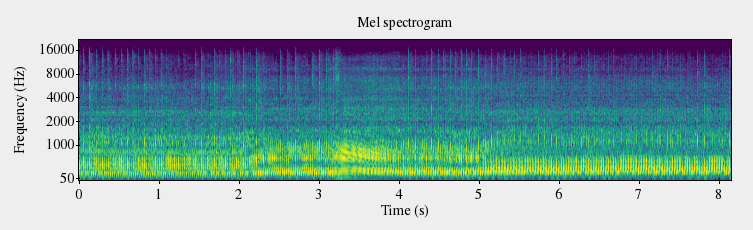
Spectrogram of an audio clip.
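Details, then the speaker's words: Rebuilt McCulloch Super Pro 80 chainsaw on its first start after the rebuild buzzes at high revs, stepping up and down without settling; it has compression but sounds lean, and the owner suspects an air leak. "a sounds like we got air leak definitely sounds like she got an air leak but she does sound good yeah I'd say we have an air leak somewhere"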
